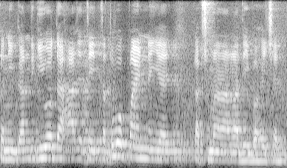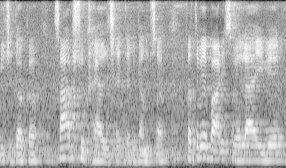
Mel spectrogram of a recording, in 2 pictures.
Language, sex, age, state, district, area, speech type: Maithili, male, 45-60, Bihar, Sitamarhi, urban, spontaneous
